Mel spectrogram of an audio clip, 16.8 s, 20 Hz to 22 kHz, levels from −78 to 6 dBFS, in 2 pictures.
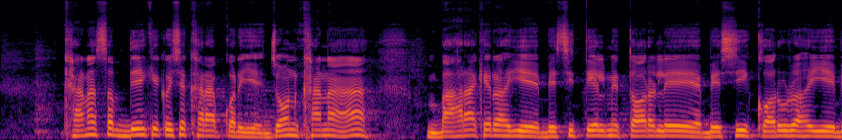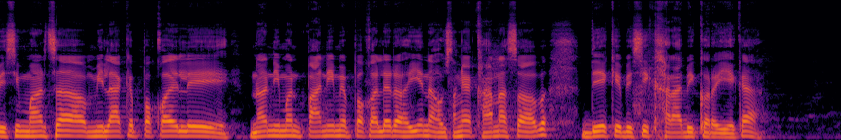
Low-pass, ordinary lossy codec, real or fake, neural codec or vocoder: none; none; real; none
